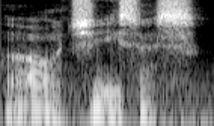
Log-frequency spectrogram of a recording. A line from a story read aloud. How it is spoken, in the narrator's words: Craig moaned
